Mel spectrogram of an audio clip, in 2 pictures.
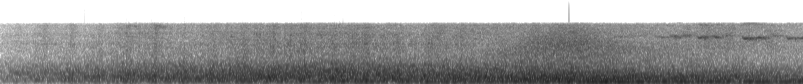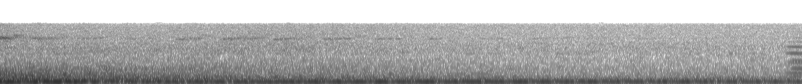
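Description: A train passing: a rumbling rush that starts suddenly, swells to its loudest about three seconds in, then slowly fades, with a string of faint high chirps as it goes by.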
